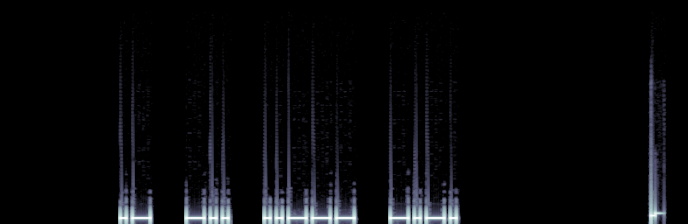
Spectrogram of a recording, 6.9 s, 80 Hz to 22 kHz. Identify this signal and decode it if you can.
Morse code, heard as a keyed tone, about 20 wpm, spaced as for 15 wpm, 700 Hz. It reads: AD2C
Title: 128 Lesson 21g - Number 6 - Call Signs 20wpm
